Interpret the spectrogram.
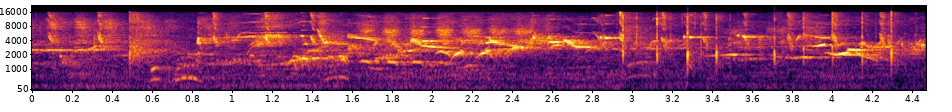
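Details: Murai batu, the white-rumped shama, performing at a song contest on 05/04/2021; clear whistled notes and fast twittering runs, with scattered sharp clicks and other contest birds singing faintly in the background.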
